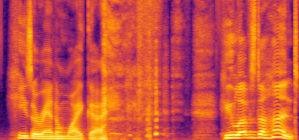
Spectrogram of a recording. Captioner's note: chuckling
